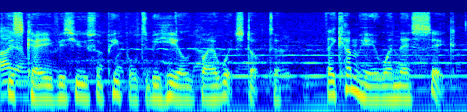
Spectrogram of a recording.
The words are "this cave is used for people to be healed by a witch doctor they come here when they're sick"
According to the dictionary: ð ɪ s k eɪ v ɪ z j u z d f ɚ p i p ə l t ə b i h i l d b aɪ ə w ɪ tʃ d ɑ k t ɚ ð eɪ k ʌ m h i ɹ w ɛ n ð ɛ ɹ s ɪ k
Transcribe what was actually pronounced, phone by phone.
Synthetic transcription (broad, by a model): ð ɪ s k eɪ v ɪ z j u z d f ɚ p i p ə l t ə b i h i l d b aɪ ə w ɪ tʃ d ɑ k t ɚ ð eɪ k ʌ m h i ɹ w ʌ n ð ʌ ɹ s ɪ k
